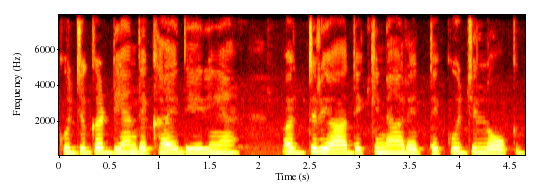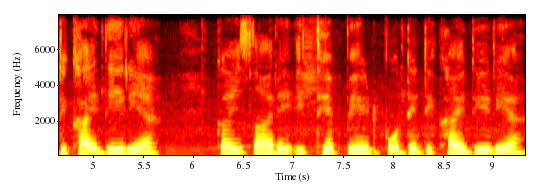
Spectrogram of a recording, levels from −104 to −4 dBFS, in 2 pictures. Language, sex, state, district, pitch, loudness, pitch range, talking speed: Punjabi, female, Punjab, Pathankot, 235 Hz, -15 LUFS, 225-245 Hz, 155 wpm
